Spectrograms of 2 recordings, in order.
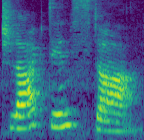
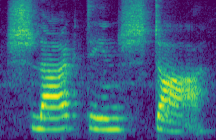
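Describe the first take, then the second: First: Star is said with an English pronunciation. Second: Star is said with a German pronunciation. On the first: The speaker calls it right. "They like to keep the pronunciation English" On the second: The speaker calls it wrong. "they've probably put a German twang on the word"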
